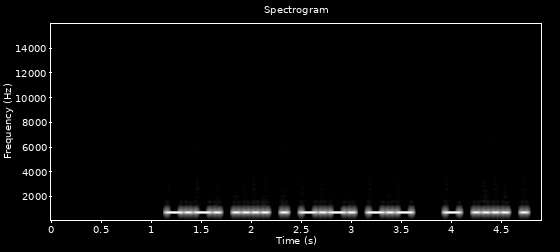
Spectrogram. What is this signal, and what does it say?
Morse code, heard as a keyed tone, about 25 wpm, 700 Hz. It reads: CHECK THE
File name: Easy Sentences with Hints - 25wpm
